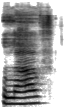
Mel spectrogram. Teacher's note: о передається короткою а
